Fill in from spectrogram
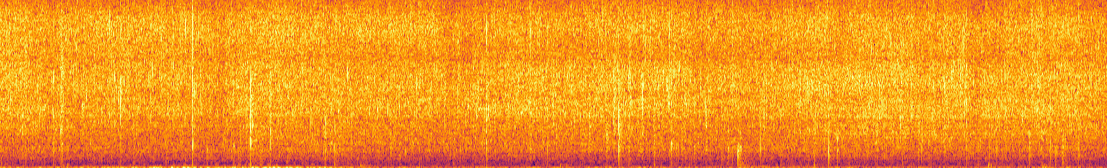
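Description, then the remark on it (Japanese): Chicken seasoned with salt and pepper sizzles steadily skin-side down in hot salad oil in a frying pan, a dense, bright crackling hiss that holds even throughout, with scattered sharper pops and spits breaking through. No one speaks. “フライパンにサラダ油を熱したら塩コショウした鶏肉を皮目から入れていきます。”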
